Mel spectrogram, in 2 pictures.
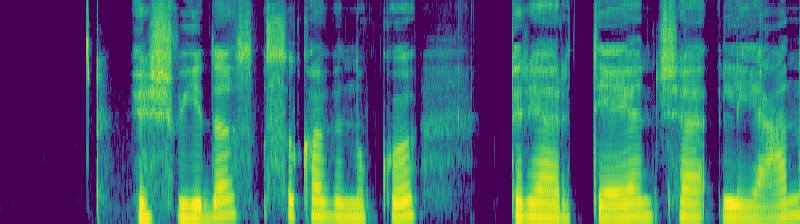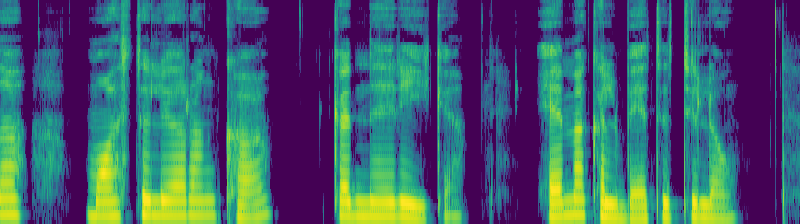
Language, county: Lithuanian, Šiauliai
